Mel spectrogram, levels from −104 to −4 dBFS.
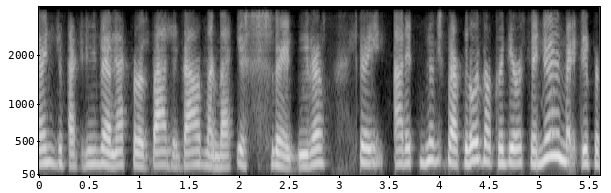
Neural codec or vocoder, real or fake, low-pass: codec, 16 kHz, 0.5 kbps, FreqCodec, larger model; fake; 3.6 kHz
